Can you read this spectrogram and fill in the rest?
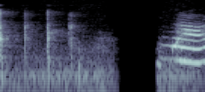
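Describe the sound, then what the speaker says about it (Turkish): A short run of quick, clipped taps or chirps, a brief pause, then a loud, whiny meow, tinny like a phone speaker. "bu telefondan kedi şey çıkıyor bak gene"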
